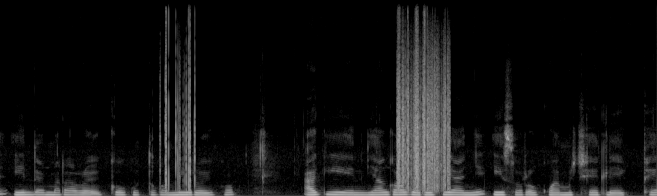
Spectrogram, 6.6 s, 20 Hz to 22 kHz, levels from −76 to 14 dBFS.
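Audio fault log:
1.61–1.96 s and 3.97–4.51 s: cable scratch noise. Two bursts of dense, irregular crackle sit over the speech, the first about as loud as the speech and the second somewhat louder. This is likely a worn cable or connector being moved, its contact resistance fluctuating rapidly.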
